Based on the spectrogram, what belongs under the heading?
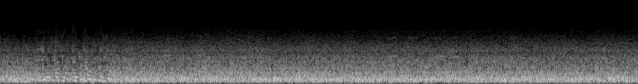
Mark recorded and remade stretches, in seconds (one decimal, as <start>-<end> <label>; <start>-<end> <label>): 0.0-0.4 recorded; 0.4-1.1 remade; 1.1-6.4 recorded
